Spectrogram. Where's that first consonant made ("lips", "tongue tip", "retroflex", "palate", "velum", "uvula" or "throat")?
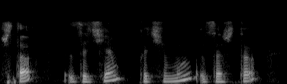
retroflex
